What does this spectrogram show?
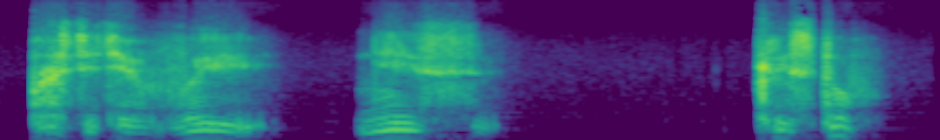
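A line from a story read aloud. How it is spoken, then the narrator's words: Weak voice. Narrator (Russian): слабым голосом проговорила мама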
